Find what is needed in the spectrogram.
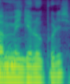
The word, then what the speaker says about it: Megalopolis: Megapolis, ça avait été négocié avec le syndicat des acteurs scénaristes. – C'est pas Megalopolis plutôt ? – Megalopolis. – Ouais, je crois. – Il me manquait une syllabe, merci.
